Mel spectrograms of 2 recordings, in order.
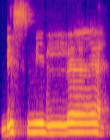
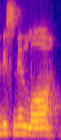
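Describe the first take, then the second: First: The l is thin, with an empty mouth. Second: The l is heavy, with a full mouth. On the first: The speaker calls it right. "we have to make tarqiq. So we say something like Bismillah" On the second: The speaker calls it wrong. "We don't say Bismillah"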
